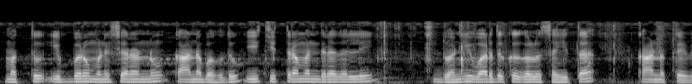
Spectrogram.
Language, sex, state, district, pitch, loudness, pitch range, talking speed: Kannada, male, Karnataka, Bijapur, 120 Hz, -17 LUFS, 115-130 Hz, 95 wpm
